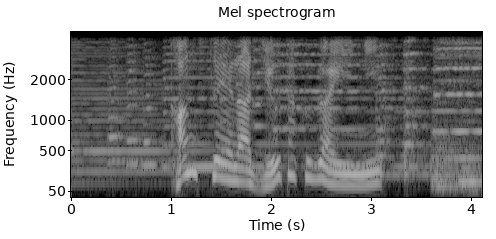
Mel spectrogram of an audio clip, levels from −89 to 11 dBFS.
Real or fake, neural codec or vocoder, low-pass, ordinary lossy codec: real; none; 3.6 kHz; AAC, 32 kbps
